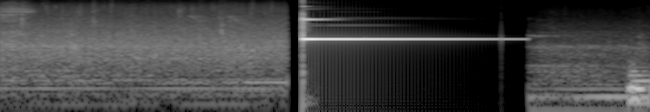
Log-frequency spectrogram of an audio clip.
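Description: Steady rain with faint background music, cut off about three seconds in by a single bright ding: a chime sound effect that rings down for about two seconds. Soft music with a plucked bass begins near the end.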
